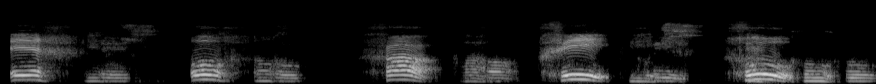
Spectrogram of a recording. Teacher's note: Jadi ada aliran udaranya ada mengalirnya ada pangkal lidah yang terangkatnya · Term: istil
